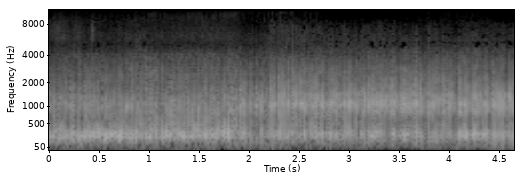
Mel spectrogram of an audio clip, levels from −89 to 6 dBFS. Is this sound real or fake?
fake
